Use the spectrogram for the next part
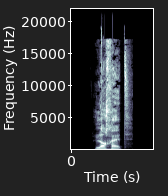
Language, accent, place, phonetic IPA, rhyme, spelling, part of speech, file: German, Germany, Berlin, [ˈlɔxət], -ɔxət, lochet, verb, De-lochet.ogg
- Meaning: second-person plural subjunctive I of lochen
